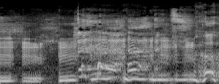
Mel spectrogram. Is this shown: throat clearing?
yes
